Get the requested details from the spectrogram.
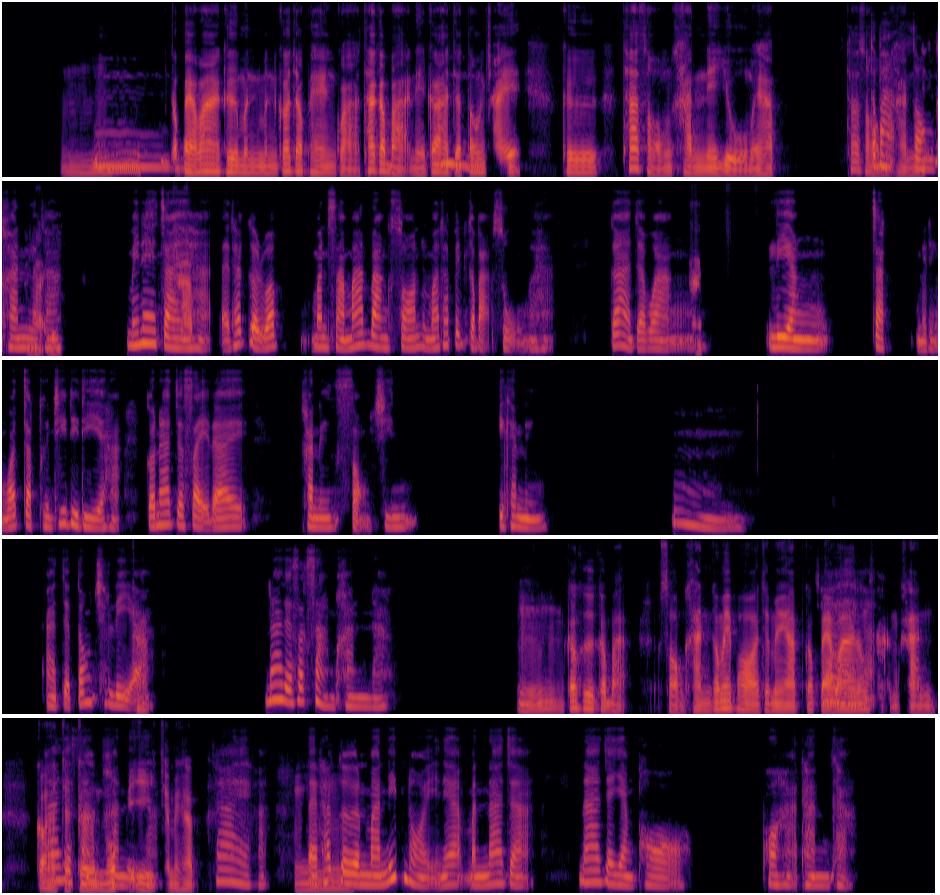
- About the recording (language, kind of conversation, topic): Thai, advice, คุณมีปัญหาเรื่องการเงินและการวางงบประมาณในการย้ายบ้านอย่างไรบ้าง?
- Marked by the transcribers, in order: tapping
